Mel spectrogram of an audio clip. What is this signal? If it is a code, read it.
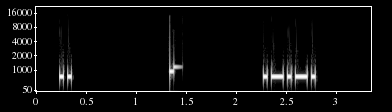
Morse code, heard as a keyed tone, about 30 wpm, 700 Hz. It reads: I <AR>
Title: Single Character (Letter:Number:Punctuation:Prosign) 30wpm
